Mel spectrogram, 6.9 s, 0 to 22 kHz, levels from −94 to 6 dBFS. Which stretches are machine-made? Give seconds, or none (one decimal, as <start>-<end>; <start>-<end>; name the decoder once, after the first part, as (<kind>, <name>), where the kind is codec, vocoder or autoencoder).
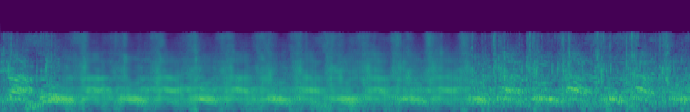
0.6-4.7 (vocoder, Vocos)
